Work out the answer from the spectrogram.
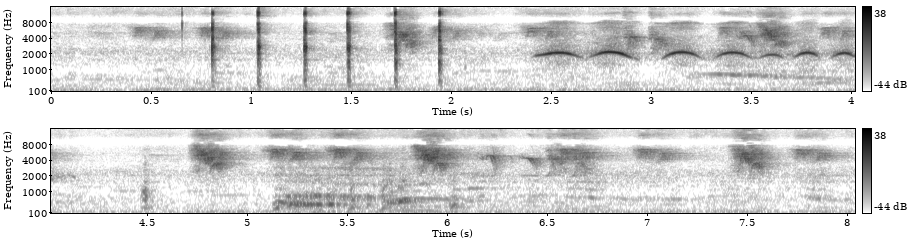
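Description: Small birds chirping, with a quick run of about six sharp clicks near the start. A string of seven clear, quickly repeated notes follows, the loudest part, about two and a half seconds in.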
